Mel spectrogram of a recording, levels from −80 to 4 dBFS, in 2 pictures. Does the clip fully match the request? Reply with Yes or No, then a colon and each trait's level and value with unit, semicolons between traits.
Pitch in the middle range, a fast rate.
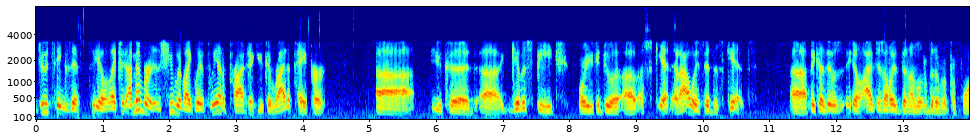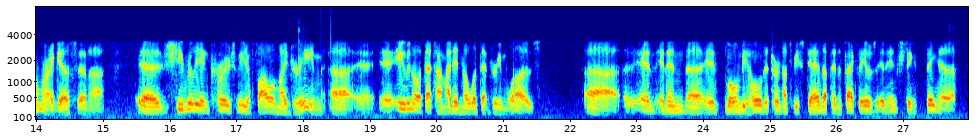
No: low, 105 Hz; fast, 230 wpm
